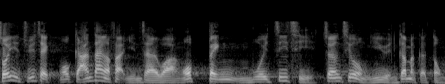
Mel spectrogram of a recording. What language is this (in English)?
Cantonese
